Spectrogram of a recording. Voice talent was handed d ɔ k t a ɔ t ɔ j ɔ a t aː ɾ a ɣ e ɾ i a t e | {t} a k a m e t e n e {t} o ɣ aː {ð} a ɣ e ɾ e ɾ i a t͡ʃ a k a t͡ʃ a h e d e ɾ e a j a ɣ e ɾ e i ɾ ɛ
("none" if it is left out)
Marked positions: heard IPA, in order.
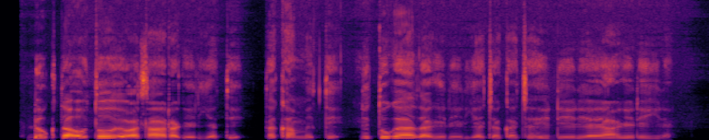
t, t, ð

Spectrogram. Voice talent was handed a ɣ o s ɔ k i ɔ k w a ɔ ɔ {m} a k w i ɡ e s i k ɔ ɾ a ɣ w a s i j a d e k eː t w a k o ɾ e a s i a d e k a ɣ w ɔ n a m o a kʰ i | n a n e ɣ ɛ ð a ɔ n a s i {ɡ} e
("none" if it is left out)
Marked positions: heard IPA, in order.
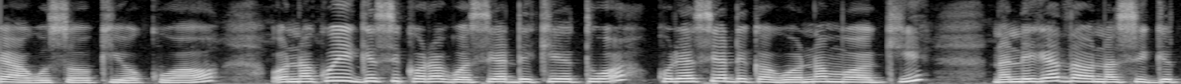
n, ɡ

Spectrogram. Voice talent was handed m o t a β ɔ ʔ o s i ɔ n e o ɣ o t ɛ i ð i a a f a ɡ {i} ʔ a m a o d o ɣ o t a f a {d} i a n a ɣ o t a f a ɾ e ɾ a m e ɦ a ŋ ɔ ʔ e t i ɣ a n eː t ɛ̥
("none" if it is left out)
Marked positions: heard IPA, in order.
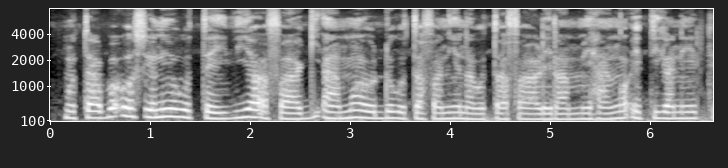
i, n

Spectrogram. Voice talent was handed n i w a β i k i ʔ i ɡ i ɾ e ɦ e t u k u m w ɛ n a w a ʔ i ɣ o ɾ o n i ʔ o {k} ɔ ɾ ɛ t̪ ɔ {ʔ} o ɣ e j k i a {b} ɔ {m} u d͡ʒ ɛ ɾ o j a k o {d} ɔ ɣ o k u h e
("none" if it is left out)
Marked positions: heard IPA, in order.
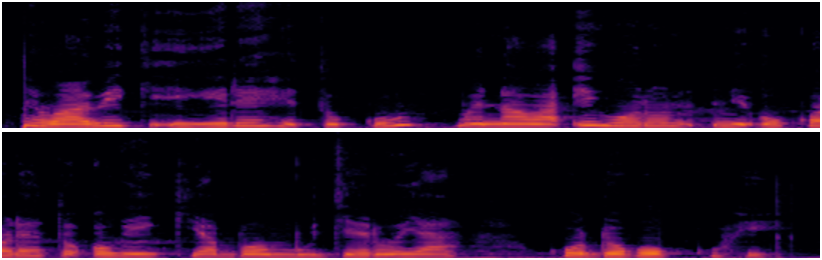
k, ʔ, b, m, d

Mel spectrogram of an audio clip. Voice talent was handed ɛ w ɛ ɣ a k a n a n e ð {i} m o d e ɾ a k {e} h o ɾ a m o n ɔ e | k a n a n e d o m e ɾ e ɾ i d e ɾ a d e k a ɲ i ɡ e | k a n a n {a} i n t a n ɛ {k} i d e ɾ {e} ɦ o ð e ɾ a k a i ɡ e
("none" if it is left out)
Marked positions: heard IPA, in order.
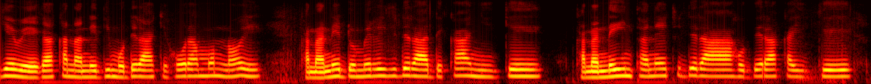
i, e, e, t, a

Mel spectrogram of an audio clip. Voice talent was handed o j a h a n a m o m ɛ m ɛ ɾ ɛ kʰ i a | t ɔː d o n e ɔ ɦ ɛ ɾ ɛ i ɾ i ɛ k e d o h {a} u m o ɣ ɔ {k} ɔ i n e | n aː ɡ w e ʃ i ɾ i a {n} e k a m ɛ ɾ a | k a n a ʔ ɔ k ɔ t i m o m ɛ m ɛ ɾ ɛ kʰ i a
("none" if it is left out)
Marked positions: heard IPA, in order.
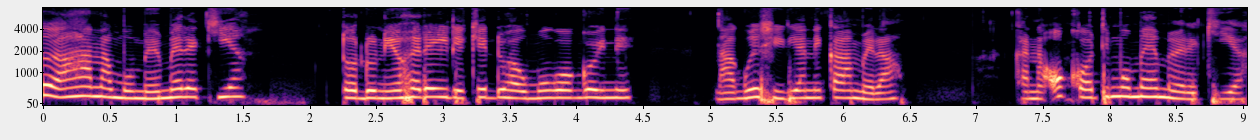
a, ɡ, n

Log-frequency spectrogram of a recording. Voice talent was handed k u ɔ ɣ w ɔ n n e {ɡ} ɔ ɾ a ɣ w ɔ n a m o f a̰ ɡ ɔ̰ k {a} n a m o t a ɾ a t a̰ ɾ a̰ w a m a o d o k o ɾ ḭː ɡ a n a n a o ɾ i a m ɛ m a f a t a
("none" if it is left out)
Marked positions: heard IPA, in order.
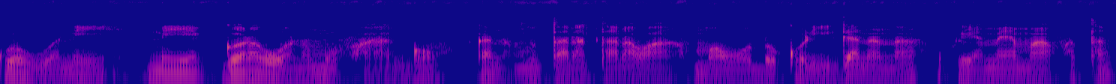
ɡ, a

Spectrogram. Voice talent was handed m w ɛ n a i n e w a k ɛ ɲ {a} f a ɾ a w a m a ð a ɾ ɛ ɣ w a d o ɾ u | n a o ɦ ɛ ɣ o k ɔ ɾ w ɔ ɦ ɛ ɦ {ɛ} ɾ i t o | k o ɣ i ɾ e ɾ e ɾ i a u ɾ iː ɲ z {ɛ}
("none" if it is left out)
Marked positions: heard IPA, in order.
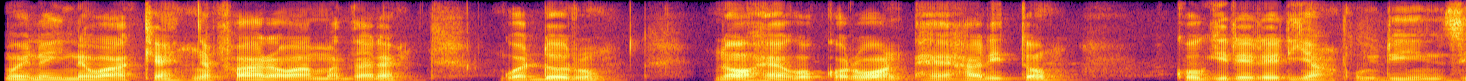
a, a, i

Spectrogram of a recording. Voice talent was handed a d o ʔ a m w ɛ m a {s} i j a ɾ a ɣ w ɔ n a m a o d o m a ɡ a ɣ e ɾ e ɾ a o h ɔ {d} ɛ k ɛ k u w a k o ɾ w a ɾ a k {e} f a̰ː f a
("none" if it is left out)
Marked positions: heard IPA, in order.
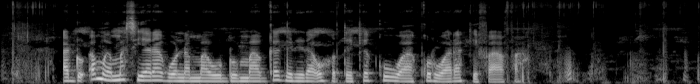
s, t, e

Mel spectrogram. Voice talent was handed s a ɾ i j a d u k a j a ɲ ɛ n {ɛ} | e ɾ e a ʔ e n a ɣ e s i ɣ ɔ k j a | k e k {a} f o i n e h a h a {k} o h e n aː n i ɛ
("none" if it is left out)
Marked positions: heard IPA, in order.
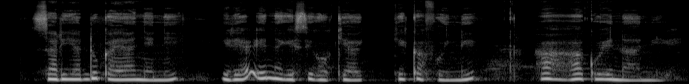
i, a, k

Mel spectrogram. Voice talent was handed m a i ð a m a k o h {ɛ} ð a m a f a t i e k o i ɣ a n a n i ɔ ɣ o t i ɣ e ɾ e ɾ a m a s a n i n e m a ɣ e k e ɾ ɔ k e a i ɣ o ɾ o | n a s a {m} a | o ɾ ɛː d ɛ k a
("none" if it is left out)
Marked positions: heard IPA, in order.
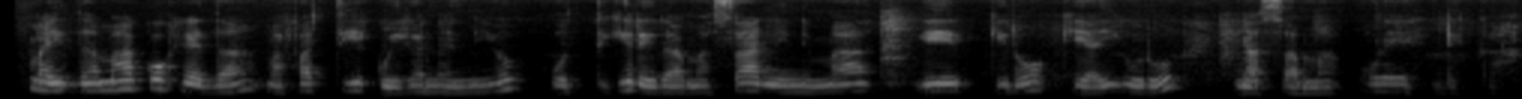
ɛ, m

